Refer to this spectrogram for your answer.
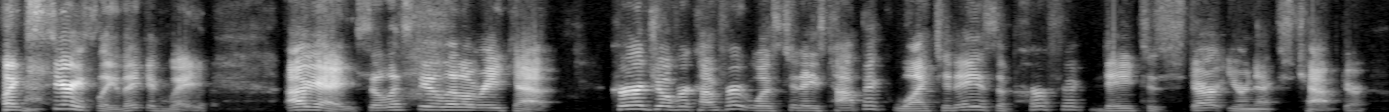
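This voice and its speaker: With a raised, projected voice, a man speaks at a moderate pace in a high, bright, sharp tone with lively intonation, captured in a very clean recording with a silent background. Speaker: business coach. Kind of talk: motivational livestream talk. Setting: livestream.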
